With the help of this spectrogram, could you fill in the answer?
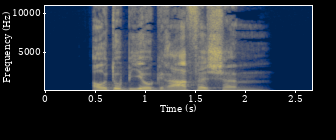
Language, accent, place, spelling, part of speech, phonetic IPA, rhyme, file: German, Germany, Berlin, autobiographischem, adjective, [ˌaʊ̯tobioˈɡʁaːfɪʃm̩], -aːfɪʃm̩, De-autobiographischem.ogg
- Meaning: strong dative masculine/neuter singular of autobiographisch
